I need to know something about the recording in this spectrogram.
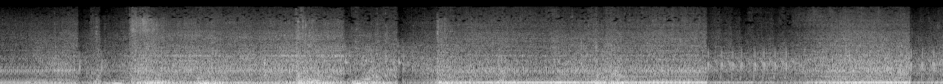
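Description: A car engine rumbles steadily as the car drives over rough ground.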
